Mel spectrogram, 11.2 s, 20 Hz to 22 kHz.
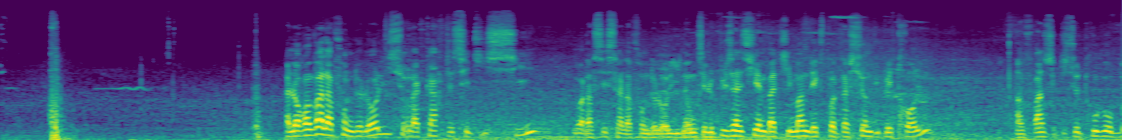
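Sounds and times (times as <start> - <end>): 
car door thudding shut as someone gets out of a car: 0.4 - 0.9
speech: 2.8 - 9.5, 10.2 - 11.2.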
